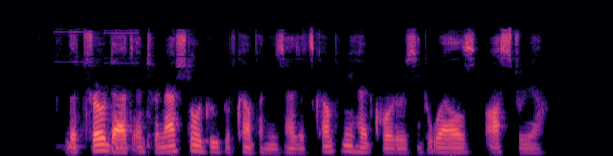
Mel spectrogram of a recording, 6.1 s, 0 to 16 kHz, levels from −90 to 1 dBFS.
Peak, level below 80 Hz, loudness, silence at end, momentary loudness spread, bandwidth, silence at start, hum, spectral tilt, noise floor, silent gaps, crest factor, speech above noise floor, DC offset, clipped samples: -12 dBFS; -70 dBFS; -32 LUFS; 0.75 s; 12 LU; 8.4 kHz; 0.65 s; none; -3 dB/octave; under -90 dBFS; none; 22 dB; over 58 dB; under 0.1%; under 0.1%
